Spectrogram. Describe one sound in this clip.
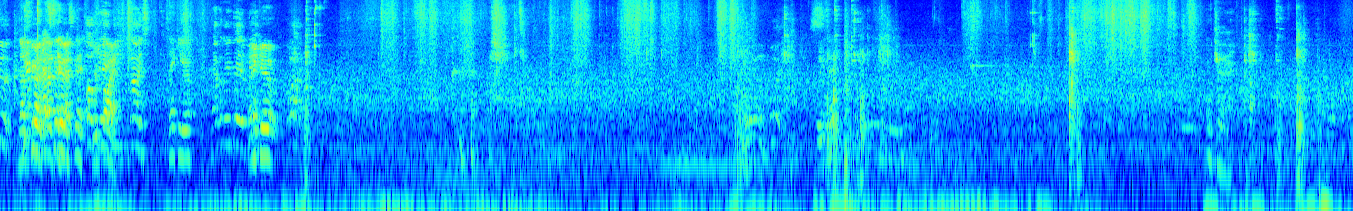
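Metal tools clink and scrape against a wheel.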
